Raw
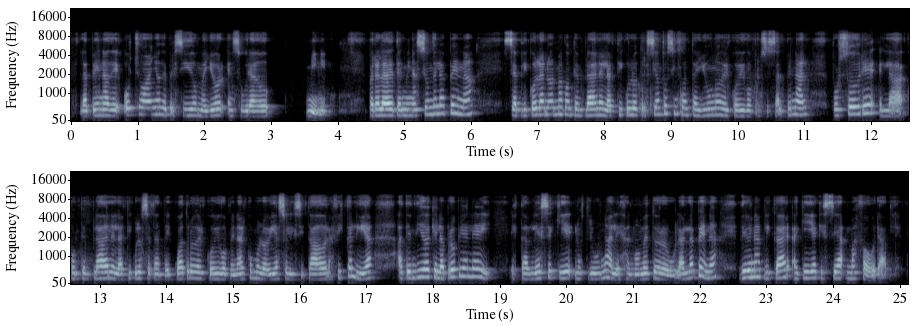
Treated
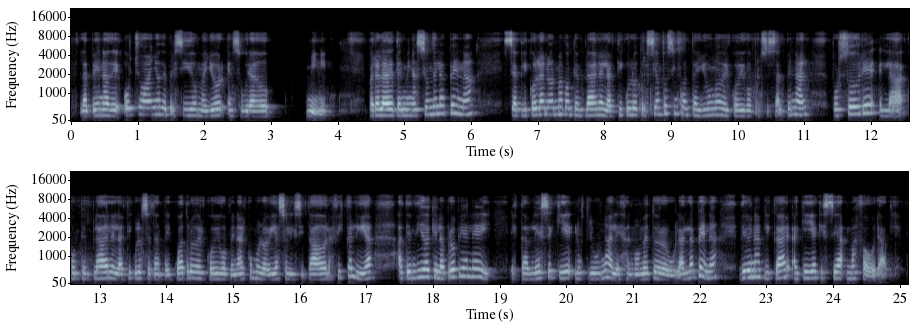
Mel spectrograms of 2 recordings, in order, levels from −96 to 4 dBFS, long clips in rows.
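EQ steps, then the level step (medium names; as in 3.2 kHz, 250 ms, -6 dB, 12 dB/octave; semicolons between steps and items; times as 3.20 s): hum notches 60/120/180/240 Hz; 0.0 dB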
